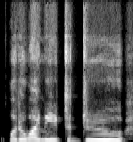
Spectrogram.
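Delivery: high mock plea, drawn on "do"; pleading. Chandler begging the judges for guidance, imitated pleading. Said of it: "where Chandler was pleading".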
